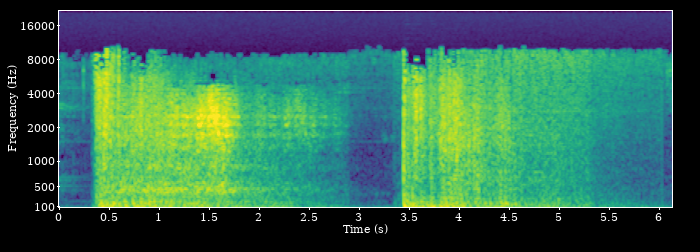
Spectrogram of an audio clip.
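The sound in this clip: Two heavy artillery gun blasts fired in the Huachun mountains, each a sudden deep boom followed by a long rumbling decay lasting a couple of seconds, the second shot slightly sharper at its onset.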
